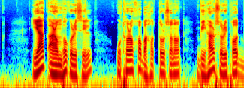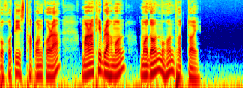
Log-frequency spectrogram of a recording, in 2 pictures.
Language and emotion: Assamese, neutral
